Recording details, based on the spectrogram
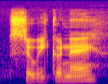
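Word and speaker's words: Suicune: So, I think regardless of how Pokedex says to pronounce it or the anime, it's uh Suikun. I think that would be like the more logical pronunciation of it.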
